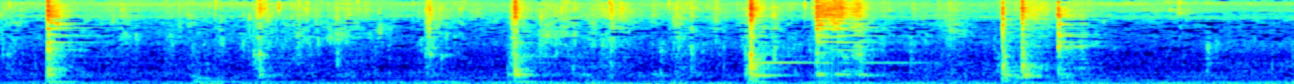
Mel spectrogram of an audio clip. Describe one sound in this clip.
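A metal spoon stirs and clinks against a steel pot.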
